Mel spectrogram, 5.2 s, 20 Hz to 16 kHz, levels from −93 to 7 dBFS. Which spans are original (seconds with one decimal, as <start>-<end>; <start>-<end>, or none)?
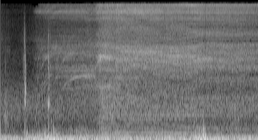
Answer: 0.0-1.7; 2.4-5.2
